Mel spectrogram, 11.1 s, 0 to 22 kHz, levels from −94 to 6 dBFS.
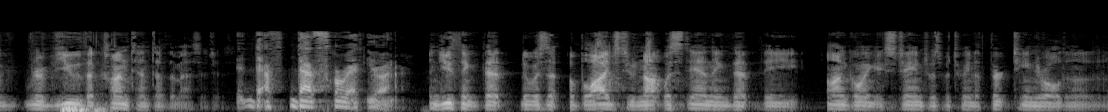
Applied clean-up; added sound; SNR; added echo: none; none; none; none.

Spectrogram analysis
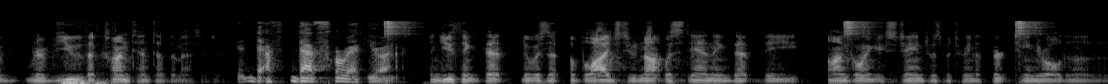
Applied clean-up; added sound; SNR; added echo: none; Rattle (instrument); 2 dB; none.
